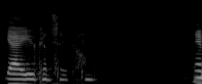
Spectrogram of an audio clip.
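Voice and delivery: hushed whisper about a dark name. Real, not acted. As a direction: whisper it like a secret. Whispering forbidden names.

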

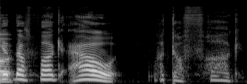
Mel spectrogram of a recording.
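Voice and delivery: high, slowed mock yell; hammed-up outraged shout; mock outrage. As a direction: drag it out in fake fury.

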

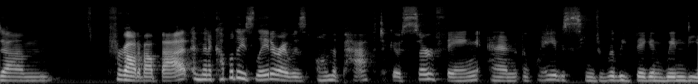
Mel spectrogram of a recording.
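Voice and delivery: ordinary talk, nothing marked

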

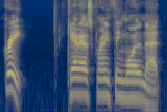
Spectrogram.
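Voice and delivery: sarcastic great. Real, not acted. Sarcastic reaction to news.

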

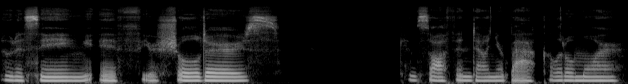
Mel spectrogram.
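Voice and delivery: slow meditation voice with long pauses; guided meditation. Acted. Host leading listeners to scan body and breath, guided meditation. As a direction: gently guide listeners into stillness, unhurried.

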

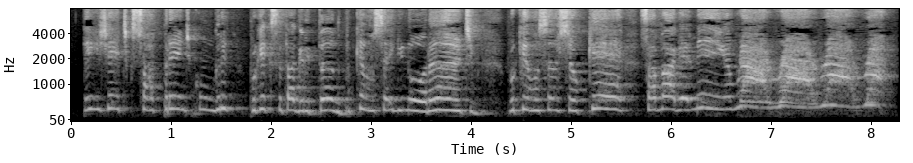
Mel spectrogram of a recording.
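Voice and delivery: very high, strained mock screaming; retold angry yelling. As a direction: climb into a hammed-up yelling rant. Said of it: "eu comecei a gritar com ela". (berrando bravo, em imitação exagerada)

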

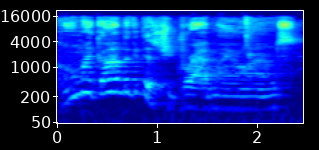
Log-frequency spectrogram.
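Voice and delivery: high, gushing mock exclamation; excited admiring aunt. Aunt gushing over her shirtless nephew, excited. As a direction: imitate an aunt fawning over muscles.

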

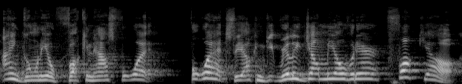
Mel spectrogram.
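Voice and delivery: loud, high screaming refusal; furious yelling. Retold or imitated. Refusing to go to the lady's house, furious yell. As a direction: yell it, pitch cracking up high. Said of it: "I said".

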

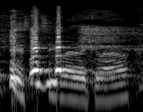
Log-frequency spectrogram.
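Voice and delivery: real laughter breaking into the line; laughing. Real, not acted. Laughing with his co-host about a friend. Laughing while recalling Wilfredo.

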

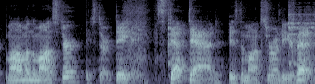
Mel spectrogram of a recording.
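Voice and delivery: ordinary delivery

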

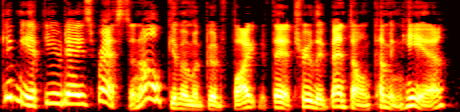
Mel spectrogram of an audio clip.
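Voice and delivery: lightly voiced plucky friend; Reshma, willing to fight.

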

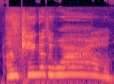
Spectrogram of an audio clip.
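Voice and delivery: high, slow triumphant yell; triumphant shout, hammed up. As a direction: cry it out from the ship's bow. Movie quote game, Titanic.

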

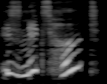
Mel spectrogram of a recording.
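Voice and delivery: high, loud, slow call through the rain; a girl calling out loud over the rain; shouting over rain. A narrator's reading. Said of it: "Amy shouted over the patter of rain".

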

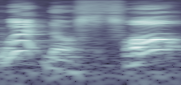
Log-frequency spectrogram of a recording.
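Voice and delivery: high, amazed what the fuck; gawking at the wild crowd; stunned disbelief. Retold or imitated. Rapper stunned by the crowd, high amazed disbelief.

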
